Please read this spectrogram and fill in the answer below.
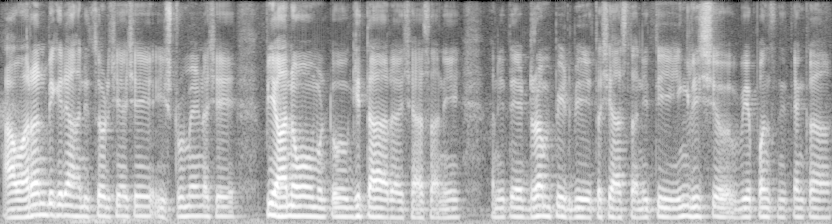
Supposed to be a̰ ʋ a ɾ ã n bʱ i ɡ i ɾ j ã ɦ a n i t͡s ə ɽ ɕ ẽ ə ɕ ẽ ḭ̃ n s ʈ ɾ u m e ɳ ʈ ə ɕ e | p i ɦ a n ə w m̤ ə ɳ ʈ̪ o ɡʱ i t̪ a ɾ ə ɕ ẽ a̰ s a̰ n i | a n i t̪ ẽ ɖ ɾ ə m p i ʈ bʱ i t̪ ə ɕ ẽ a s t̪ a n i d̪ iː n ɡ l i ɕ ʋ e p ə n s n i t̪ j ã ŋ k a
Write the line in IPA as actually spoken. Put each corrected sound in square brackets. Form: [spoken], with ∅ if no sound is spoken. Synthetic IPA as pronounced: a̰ ʋ a ɾ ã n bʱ i ɡ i ɾ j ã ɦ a n i t͡s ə ɽ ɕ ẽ ə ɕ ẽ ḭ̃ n s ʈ ɾ u m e ɳ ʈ ə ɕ e | p i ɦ a n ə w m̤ ə ɳ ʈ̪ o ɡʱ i t̪ a ɾ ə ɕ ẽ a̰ s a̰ n i | a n i t̪ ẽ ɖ ɾ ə m p i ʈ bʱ i t̪ ə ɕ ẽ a s t̪ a n i [t̪] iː [ŋ] ɡ l i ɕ ʋ e p ə n s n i t̪ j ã ŋ k a

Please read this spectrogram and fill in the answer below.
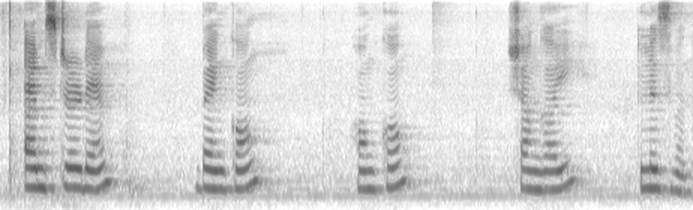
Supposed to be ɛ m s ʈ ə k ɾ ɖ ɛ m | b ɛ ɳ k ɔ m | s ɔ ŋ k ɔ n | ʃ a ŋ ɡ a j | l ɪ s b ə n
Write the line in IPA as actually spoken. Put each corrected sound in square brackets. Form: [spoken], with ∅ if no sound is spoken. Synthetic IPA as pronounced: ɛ m s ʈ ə [∅] ɾ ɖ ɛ m | b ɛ [ŋ] k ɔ [ŋ] | [h] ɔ ŋ k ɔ [ŋ] | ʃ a ŋ ɡ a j | l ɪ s b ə n

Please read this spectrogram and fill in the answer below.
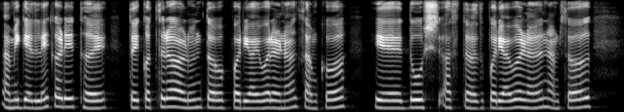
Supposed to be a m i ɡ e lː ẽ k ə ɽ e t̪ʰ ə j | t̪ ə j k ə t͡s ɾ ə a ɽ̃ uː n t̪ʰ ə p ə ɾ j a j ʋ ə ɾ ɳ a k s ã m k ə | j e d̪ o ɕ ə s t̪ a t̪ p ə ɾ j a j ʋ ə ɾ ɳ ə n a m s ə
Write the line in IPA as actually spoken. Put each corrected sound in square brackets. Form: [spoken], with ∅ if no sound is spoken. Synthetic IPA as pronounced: a m i ɡ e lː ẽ k ə ɽ e t̪ʰ ə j | t̪ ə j k ə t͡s ɾ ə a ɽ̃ uː n [t̪] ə p ə ɾ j a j ʋ ə ɾ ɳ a k s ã m k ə | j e d̪ o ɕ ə s t̪ a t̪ p ə ɾ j a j ʋ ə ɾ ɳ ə n a m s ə

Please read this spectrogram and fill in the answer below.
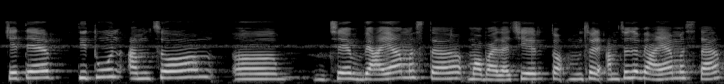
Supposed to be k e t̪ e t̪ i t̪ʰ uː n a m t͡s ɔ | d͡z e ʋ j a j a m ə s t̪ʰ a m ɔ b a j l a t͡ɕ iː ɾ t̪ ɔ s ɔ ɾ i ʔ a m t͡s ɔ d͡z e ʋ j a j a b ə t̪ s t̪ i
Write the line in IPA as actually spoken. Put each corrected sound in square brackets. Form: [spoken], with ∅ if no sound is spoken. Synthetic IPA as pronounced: k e t̪ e t̪ i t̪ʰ uː n a m t͡s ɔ | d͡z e ʋ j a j a m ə s [t̪] a m ɔ b a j l a t͡ɕ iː ɾ t̪ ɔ s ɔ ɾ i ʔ a m t͡s ɔ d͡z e ʋ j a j a [m] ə [∅] s t̪ [a]

